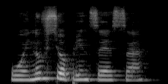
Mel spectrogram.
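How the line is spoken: Sarcastic snort. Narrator (Russian): саркастически хмыкнула я

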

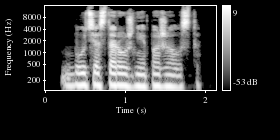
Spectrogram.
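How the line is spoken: Quiet request. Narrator (Russian): тихо попросил

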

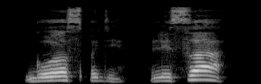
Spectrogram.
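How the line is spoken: Barked. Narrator (Russian): как рявкнет на меня Игнат

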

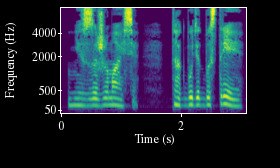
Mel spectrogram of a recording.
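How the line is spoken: Barely breathed out. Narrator (Russian): еле выдохнул

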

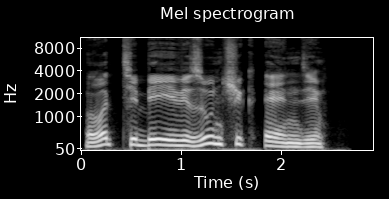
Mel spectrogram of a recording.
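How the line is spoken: Drawled. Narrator (Russian): протянул Файн

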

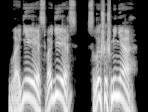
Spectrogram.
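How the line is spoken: Muffled yelling into snow. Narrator (Russian): орал, уткнувшись в снег, Гриша

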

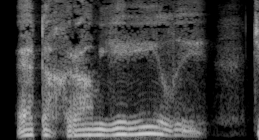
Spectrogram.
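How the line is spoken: Maiden's soft whisper. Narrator (Russian): тихо прошептала дева

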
